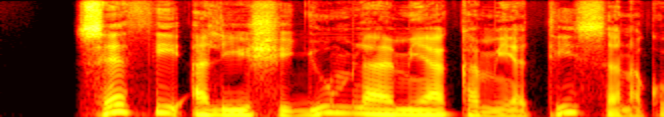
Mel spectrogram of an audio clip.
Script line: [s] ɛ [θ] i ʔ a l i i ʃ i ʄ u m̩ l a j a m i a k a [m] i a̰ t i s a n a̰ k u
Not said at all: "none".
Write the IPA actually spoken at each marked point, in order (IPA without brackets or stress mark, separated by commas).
s, θ, m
